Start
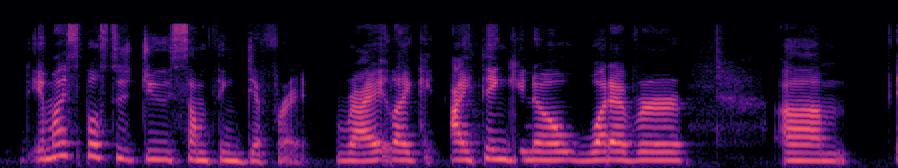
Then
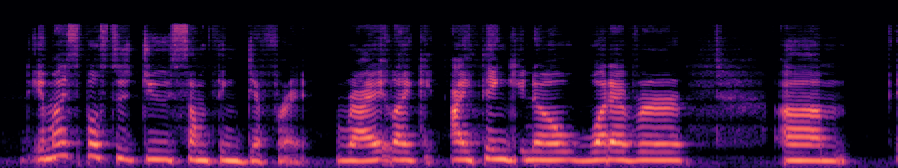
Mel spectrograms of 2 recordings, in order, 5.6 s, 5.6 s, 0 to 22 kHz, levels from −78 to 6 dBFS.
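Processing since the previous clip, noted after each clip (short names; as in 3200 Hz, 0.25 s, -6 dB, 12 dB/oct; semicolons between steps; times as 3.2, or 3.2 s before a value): bell 200 Hz +6.5 dB 2.7 oct; comb 1.4 ms, depth 97%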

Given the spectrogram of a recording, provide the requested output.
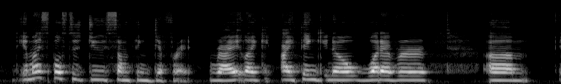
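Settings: band shelf 670 Hz +13 dB 1.1 oct; gain -10.5 dB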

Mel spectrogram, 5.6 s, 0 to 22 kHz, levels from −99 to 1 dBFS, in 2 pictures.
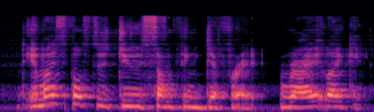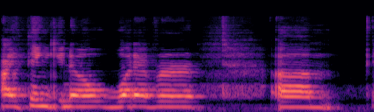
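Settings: compressor 2.5:1, threshold -30 dBFS, peak gain reduction 15 dB; early reflections 13 ms -8 dB, 76 ms -17.5 dB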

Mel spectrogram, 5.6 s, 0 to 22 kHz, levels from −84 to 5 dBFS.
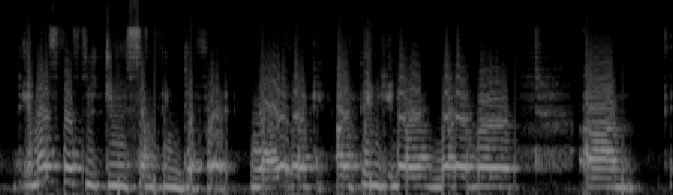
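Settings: tube stage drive 36 dB, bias 0.3; crackling interface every 0.30 s, samples 128, repeat, from 0.39; gain +1 dB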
